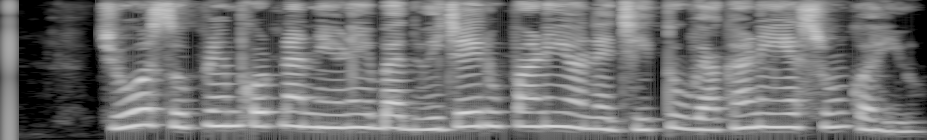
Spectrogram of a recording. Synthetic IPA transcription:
d͡ʒuosupɾimkoʈnanɪɾɳəjbad̪ʋid͡ʒəjɾupaɽ̃ioned͡ʒit̪ũʋaɡaɽ̃ieʃũkəɦjũ

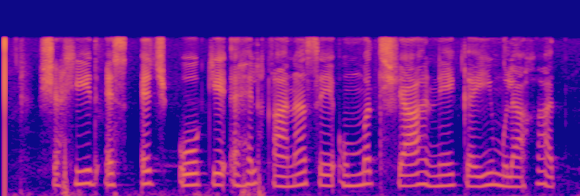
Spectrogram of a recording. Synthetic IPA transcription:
ʃɐhiːd̪ɛset͡ʃoːkeʔɛɦlxaːnaseʔʊmːət̪ʃaːɦnekɐimʊlaːqaːt̪̚

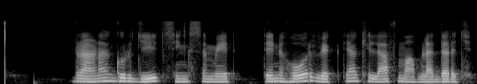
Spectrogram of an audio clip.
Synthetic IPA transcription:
ɾaːɽ̃ãːɡʊɾd͡ʑiːt̪sɪ̃ŋɡsɐmeːt̪ːenɦoːɾʋjək̚t̪jãkʰɪlaːfmaːmlad̪əɾd͡ʒ

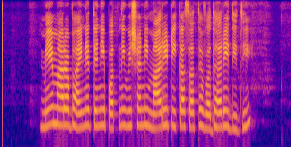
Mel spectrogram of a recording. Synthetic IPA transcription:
memaɾabʱajnet̪enipət̪niʋiʃəjnimaɾiʈikasat̪ʰeʋəd̪ʱaɾid̪id̪ʱi

